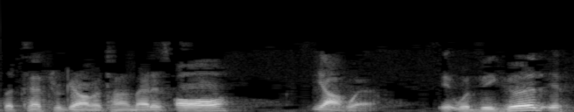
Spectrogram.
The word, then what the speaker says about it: Yahweh: And the most probable way it should be pronounced is to put in an A after the Y, Y-A-H, then W-E-H, which we come with Yahweh.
